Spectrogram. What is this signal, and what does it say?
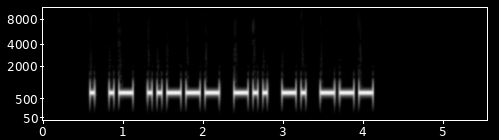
Morse code, heard as a keyed tone, about 20 wpm, 700 Hz. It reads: EA2DNO
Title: 2023 SOTA Activator Call Signs - 20wpm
